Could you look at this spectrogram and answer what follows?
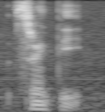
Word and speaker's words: স্মৃতি: ঋ তয় হ্রস ইকার স্মৃতি শব্দের সঠিক উচ্চারণ হলো দন্তসয় চন্দ্রবিন্দু ঋকার তয় হ্রস্বইকার স্মৃতি 43 নম্বর প্রশ্ন ব্যক্তি শব্দের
